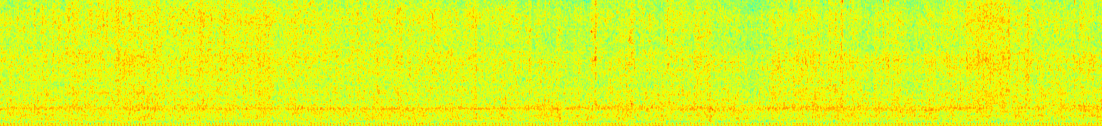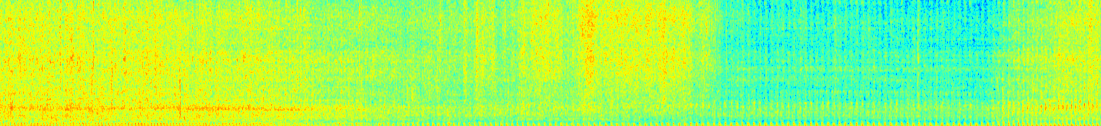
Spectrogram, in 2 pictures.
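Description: A small off-road vehicle engine runs steadily while riding. About two-thirds of the way through it drops to a slightly quieter, evenly pulsing idle.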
